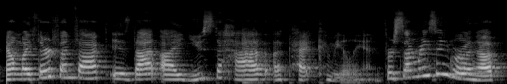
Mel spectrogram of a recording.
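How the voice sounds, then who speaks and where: A woman's voice: medium pitch, darkish tone, reverberant. A young adult woman with a Canadian accent, chatting upbeat in a get-ready-with-me vlog as a health coach, laughing between points.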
